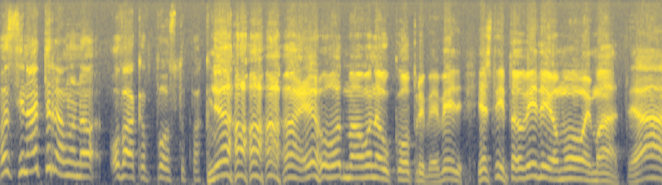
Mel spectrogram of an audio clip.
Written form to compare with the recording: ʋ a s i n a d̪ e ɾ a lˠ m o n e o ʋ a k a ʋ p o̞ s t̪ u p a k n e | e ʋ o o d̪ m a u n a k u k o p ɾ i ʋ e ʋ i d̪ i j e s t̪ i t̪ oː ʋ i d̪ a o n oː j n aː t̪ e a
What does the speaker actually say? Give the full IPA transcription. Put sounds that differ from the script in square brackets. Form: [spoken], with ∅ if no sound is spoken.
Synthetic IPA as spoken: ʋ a s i n a [t̪] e ɾ a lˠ [n] o n [a] o ʋ a k a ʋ p o̞ s t̪ u p a k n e | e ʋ o o d̪ m a [o] n a [∅] u k o p ɾ i ʋ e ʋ i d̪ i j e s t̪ i t̪ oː ʋ i d̪ [i] o [m] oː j [m] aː t̪ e a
